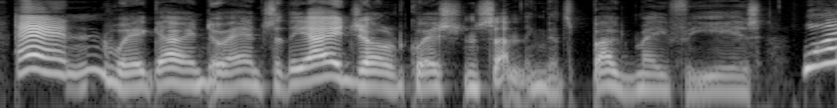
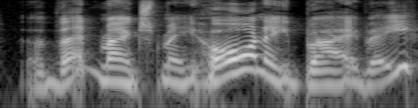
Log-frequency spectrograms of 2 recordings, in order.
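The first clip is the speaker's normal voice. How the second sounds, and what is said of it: Imitates a film character's voice. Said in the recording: “my best Austin Powers impersonations”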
